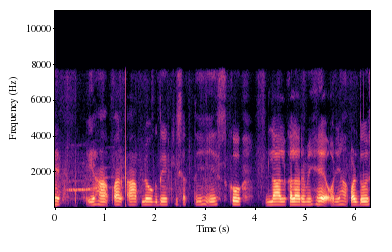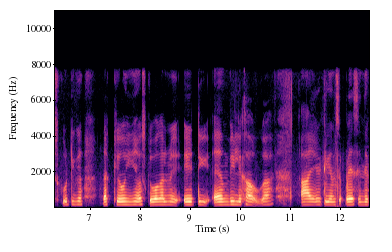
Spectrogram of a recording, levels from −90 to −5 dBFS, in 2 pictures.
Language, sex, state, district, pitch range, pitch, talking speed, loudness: Hindi, male, Uttar Pradesh, Jalaun, 165-175 Hz, 165 Hz, 165 wpm, -17 LUFS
